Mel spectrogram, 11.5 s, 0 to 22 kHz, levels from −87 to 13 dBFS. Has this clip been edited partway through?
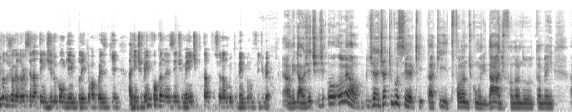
no; 0 cuts

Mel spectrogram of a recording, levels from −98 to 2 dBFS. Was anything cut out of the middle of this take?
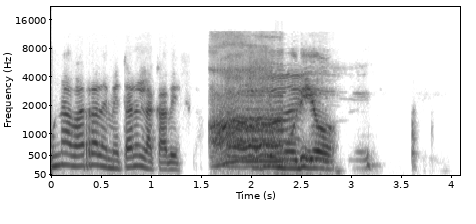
no; 0 cuts

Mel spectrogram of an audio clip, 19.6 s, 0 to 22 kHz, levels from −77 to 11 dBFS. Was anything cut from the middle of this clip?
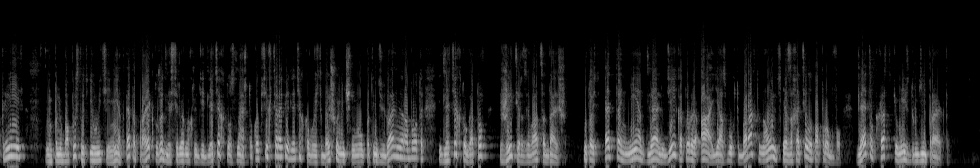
yes; 1 cut; at 15.6 s

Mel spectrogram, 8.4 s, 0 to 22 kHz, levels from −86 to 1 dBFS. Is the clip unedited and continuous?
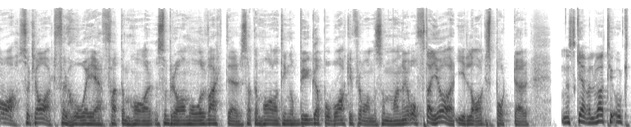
no; 2 cuts; at 6.0 s, 7.3 s

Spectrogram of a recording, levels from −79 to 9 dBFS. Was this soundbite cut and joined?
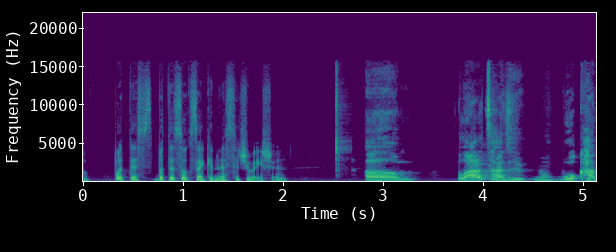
yes; 2 cuts; at 2.7 s, 3.8 s

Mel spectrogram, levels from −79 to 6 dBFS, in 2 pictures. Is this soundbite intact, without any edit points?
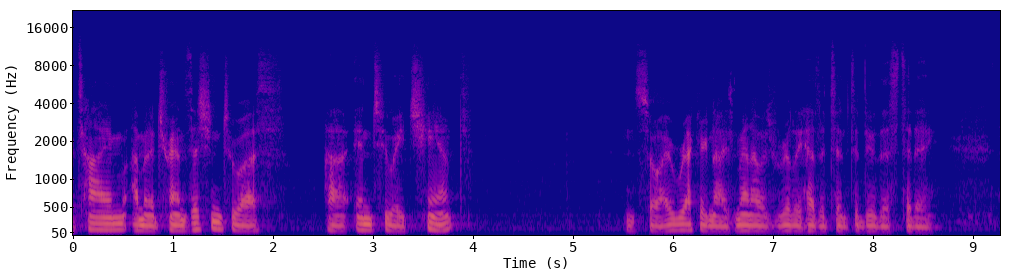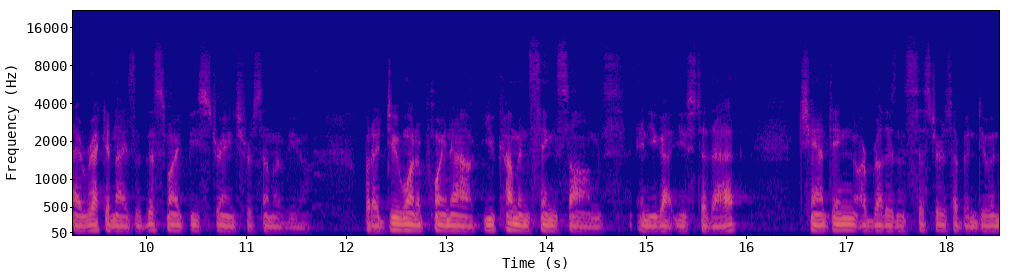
yes; 0 cuts

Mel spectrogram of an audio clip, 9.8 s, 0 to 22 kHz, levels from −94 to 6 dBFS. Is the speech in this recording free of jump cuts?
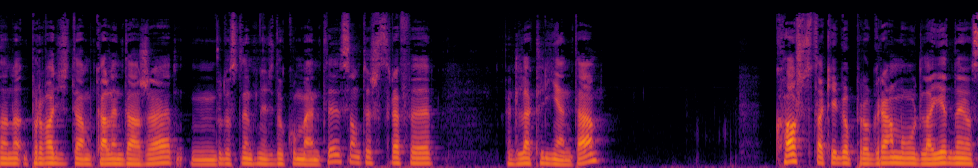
no; 1 cut; at 2.2 s

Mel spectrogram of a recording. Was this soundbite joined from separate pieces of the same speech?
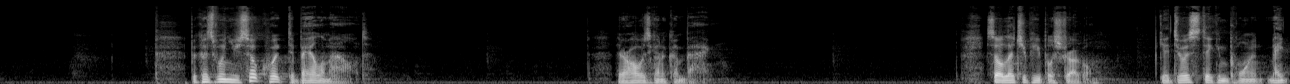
yes; 1 cut; at 9.8 s

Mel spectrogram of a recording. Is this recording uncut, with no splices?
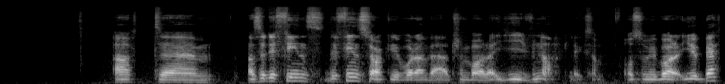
yes; 0 cuts

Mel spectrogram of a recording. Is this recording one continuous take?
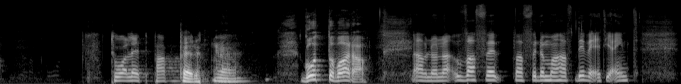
no; 2 cuts; at 2.1 s, 4.1 s

